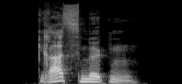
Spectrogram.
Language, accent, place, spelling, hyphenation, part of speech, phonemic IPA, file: German, Germany, Berlin, Grasmücken, Gras‧mü‧cken, noun, /ˈɡʁaːsˌmʏkn̩/, De-Grasmücken.ogg
- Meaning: plural of Grasmücke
